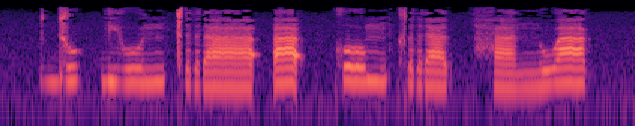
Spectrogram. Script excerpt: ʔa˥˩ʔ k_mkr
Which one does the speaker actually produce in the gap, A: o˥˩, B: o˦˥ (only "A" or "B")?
A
